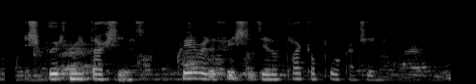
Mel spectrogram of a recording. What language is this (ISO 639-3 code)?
isl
